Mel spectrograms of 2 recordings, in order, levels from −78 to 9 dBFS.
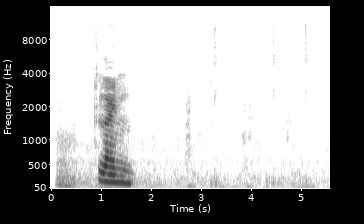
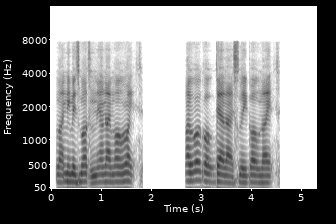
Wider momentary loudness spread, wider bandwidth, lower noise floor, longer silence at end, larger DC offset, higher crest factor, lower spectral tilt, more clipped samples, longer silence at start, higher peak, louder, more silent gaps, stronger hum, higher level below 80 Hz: first, 28 LU vs 4 LU; second, 5.6 kHz vs 8 kHz; second, -59 dBFS vs under -90 dBFS; first, 3.95 s vs 0.75 s; second, under 0.1% vs 2%; about the same, 22 dB vs 18 dB; first, -9 dB/octave vs -5 dB/octave; neither; about the same, 0.2 s vs 0.1 s; about the same, 0 dBFS vs 0 dBFS; about the same, -16 LUFS vs -16 LUFS; second, none vs 1.83-2.68 s; neither; about the same, -54 dBFS vs -54 dBFS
